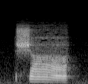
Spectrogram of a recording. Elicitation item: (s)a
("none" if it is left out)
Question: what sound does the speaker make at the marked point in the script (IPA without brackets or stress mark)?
ʃ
